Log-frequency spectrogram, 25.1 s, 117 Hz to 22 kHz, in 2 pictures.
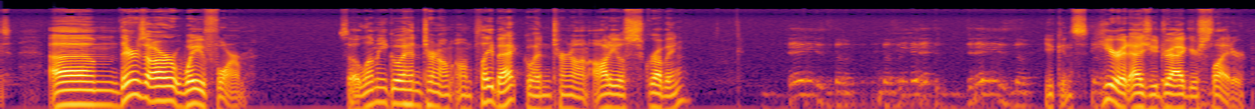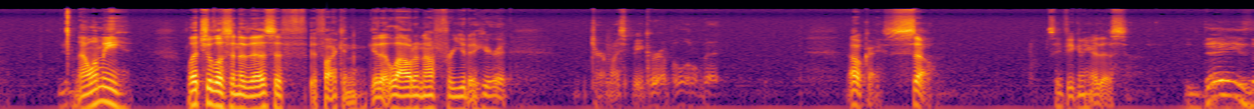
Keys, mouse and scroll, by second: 2.5-4.1 drag, 4.5-6.8 drag, 7.8-9.6 drag, 11.1-16.4 drag, 23.7-25.0 drag.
